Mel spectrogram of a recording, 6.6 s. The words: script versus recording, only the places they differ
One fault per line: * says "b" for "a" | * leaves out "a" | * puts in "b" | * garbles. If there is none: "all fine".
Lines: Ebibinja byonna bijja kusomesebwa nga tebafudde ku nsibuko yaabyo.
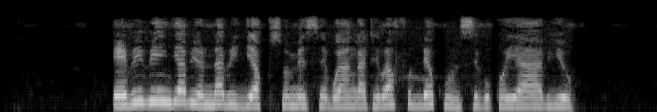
all fine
